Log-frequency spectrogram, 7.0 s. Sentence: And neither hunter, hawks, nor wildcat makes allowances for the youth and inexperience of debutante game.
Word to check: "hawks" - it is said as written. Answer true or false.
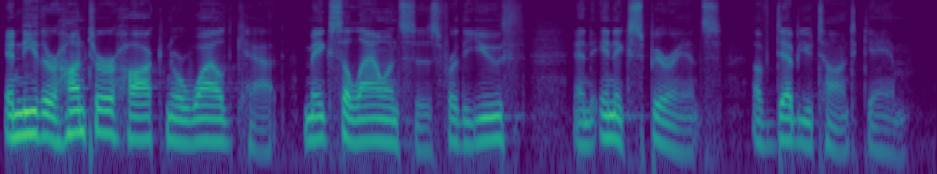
false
